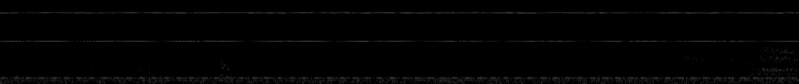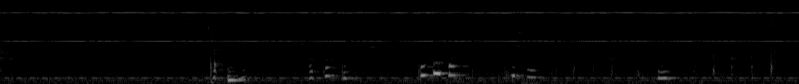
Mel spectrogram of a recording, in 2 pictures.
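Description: A steady faint hum with a high electrical whine, joined in the last six seconds by a few short voice sounds that rise and fall in pitch.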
